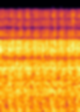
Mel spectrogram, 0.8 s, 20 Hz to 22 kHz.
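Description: A Yamaha YZF R125 motorcycle sits idling, its small single-cylinder engine ticking over in a steady, rapid, slightly rough chugging pulse, close and continuous with no voices.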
